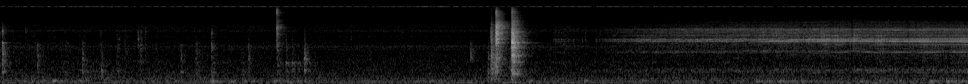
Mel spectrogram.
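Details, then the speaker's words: Quantum ProDrive ELS 127 MB hard drive from 1993: a few soft clicks, then a faint, steady, high motor whine. It made an odd noise at start-up that disappeared once warmed; heads silent. Normal spindle motor hum. "Il faisait un bruit un peu étrange au démarrage, mais quand il s'est réchauffé, le bruit a disparu. Donc on entend bien le moteur, mais les têtes sont silencieuses."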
